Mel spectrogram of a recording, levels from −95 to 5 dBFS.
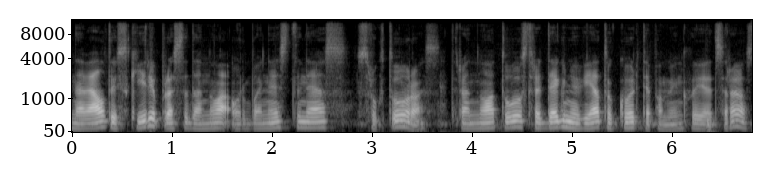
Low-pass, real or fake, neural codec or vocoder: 10.8 kHz; real; none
